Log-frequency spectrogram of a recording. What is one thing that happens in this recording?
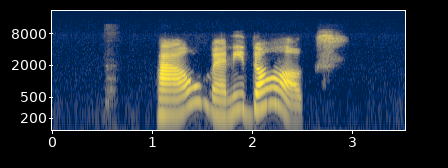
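A young girl speaks clearly and with animation over an online call.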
